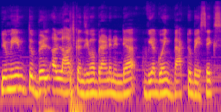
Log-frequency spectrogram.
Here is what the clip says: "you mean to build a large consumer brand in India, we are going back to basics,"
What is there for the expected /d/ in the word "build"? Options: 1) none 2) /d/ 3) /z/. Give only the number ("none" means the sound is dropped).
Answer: 2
